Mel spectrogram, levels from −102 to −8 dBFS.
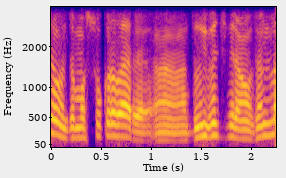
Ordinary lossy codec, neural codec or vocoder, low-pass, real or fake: Opus, 64 kbps; none; 3.6 kHz; real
